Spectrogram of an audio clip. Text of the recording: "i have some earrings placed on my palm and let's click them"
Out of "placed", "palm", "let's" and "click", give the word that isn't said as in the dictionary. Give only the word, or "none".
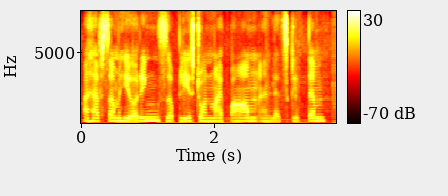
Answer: none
